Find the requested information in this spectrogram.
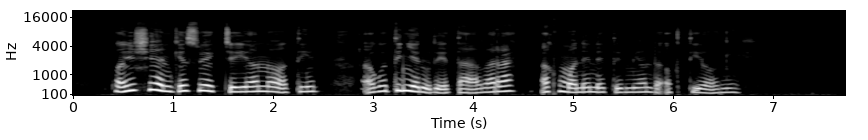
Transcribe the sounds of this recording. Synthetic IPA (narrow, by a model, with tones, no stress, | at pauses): pɔ˨i˦ʃe˦˨nke˦swe˦k̚t͡ʃe˨jɔ˦nɔ˨t̪i˦n | a̰˨ɣo˦t̪i˦ɲe˨ɾu˨ɾe˨t̪a˨βa˦ɾa˦k | a˦kmɔ˨ne˦ne˨t̪i˨mjɔ˦ndɔ̰˨ʔɔ˦kt̪jɔ˨ŋik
